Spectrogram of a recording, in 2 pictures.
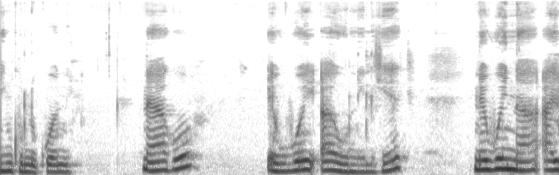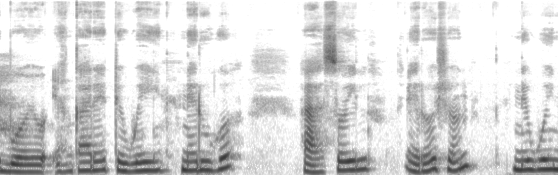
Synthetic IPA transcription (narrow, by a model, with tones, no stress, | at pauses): i˦ŋku˨lu˨kʷo˦ni˨ | na˦a˦ko˦ | e˨wo˦ja˦u˨ni˨lje˦k | ne˦wo˦na˨a˦i˦bo˨jo˨ʔa˨ŋka˦ɾe˦te˨we˦jne˦ɾu˦ɡo˦ | ha˨so˦i˦l | e˨ɾo˦ʃo˦nː | e˦wo˦j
